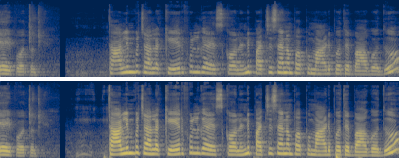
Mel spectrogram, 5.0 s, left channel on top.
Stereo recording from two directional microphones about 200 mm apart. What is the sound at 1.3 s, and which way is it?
Speech, 35° right (ahead or behind).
